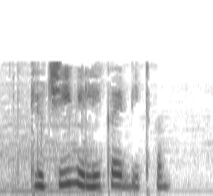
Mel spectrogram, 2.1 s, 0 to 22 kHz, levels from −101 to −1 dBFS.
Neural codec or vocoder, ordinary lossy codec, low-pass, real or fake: none; MP3, 24 kbps; 7.2 kHz; real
